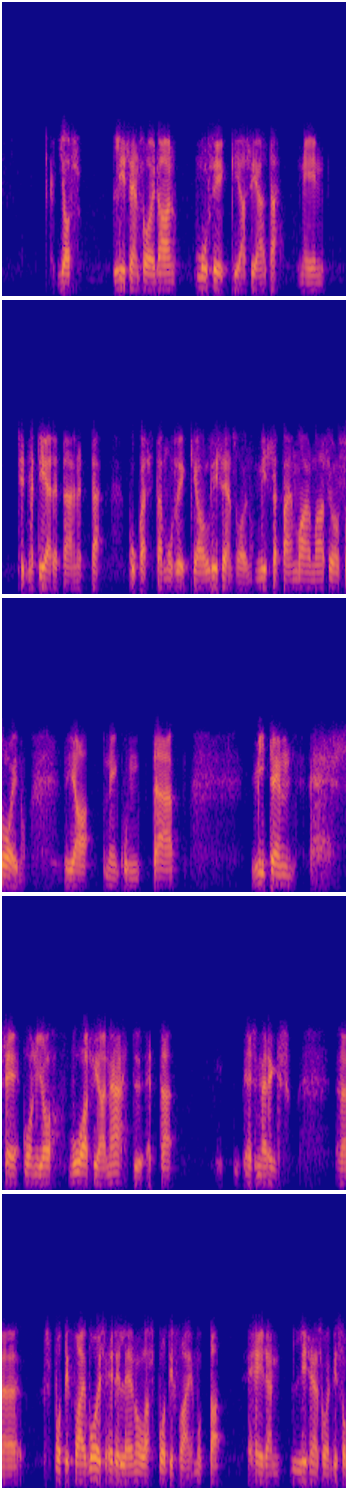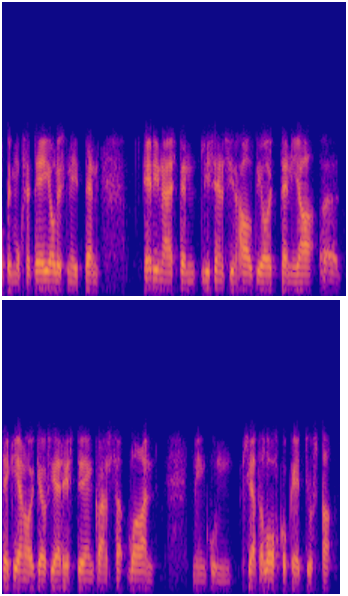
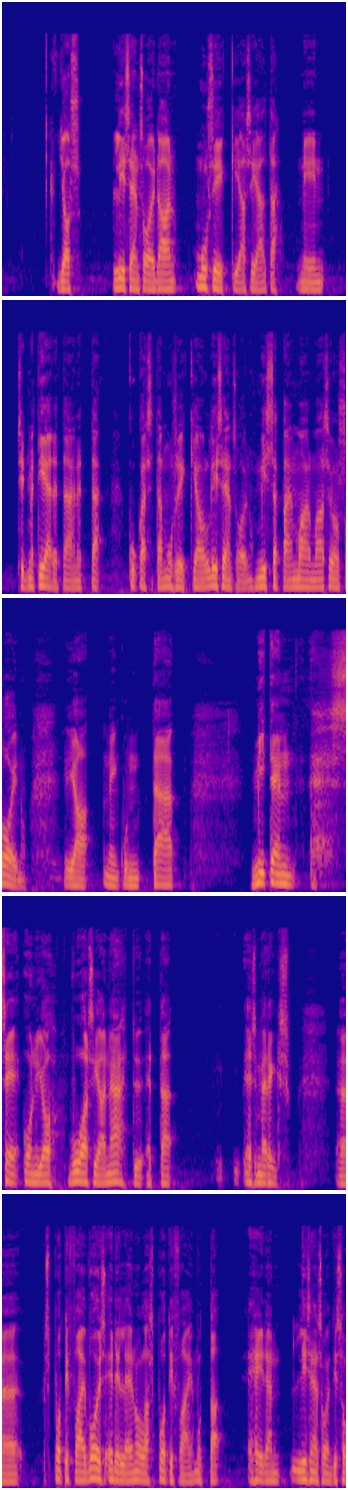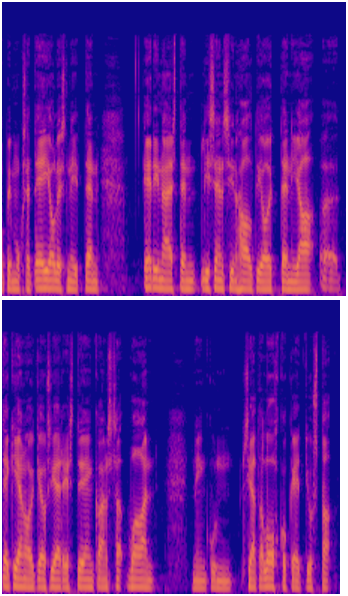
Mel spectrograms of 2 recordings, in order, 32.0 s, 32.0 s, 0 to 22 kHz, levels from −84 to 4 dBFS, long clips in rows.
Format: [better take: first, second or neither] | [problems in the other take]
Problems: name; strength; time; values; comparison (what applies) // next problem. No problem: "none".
second | phone-call audio; poor line; nothing above 3 kHz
